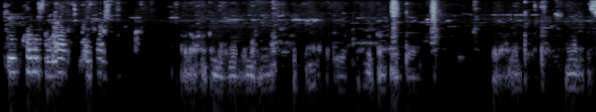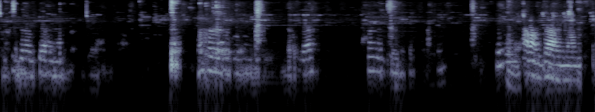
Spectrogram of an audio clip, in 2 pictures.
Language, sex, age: Somali, male, 25-35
